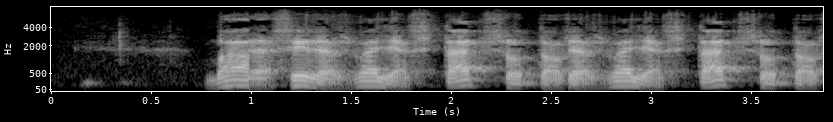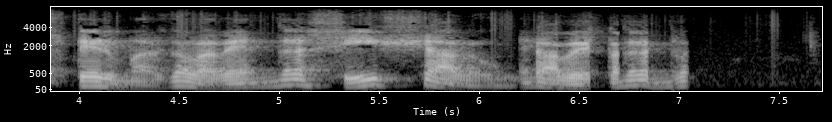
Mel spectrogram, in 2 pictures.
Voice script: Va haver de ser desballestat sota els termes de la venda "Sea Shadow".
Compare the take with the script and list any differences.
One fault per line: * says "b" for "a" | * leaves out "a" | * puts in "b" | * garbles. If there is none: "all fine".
* leaves out "haver"
* puts in "desballestat sota"
* garbles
